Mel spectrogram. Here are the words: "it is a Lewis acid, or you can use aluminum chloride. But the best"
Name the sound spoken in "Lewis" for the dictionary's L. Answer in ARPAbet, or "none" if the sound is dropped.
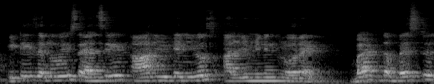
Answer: N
